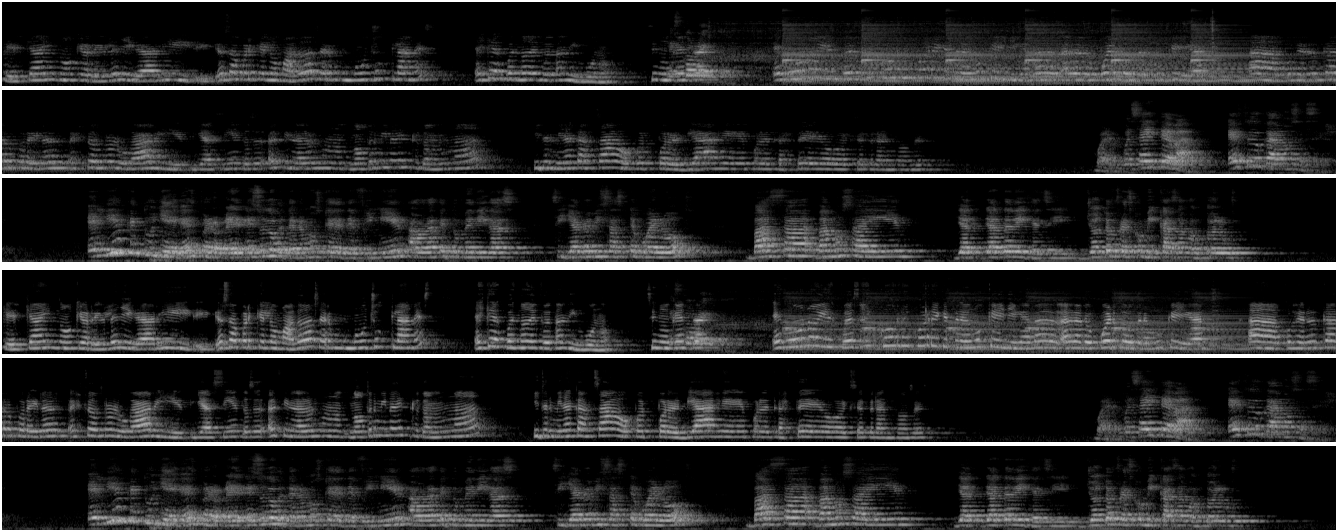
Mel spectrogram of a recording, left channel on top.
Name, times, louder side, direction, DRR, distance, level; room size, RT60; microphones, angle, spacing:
voice 1, 0.0-4.3 4.7-6.1 6.5-7.0 7.7-12.1 12.5-18.1 18.7-22.6, right 5 dB, 75° right, 11 dB, 0.3 m, -31 dB
voice 2, 6.6-7.0 24.3-25.2 25.6-26.6 27.5-31.8 32.2-33.5 34.1-35.7 36.2-39.1, left 1 dB, 15° left, -4 dB, 1.0 m, -29 dB
sound 1, 6.9-16.2, left 3 dB, 85° left, 0.5 m, -39 dB
3.2 x 2.6 x 3.0 m, 0.87 s
head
